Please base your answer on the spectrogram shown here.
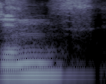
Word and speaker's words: Djinns: Djinns. I messed that Djinns. one up. Don't pronounce the D.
